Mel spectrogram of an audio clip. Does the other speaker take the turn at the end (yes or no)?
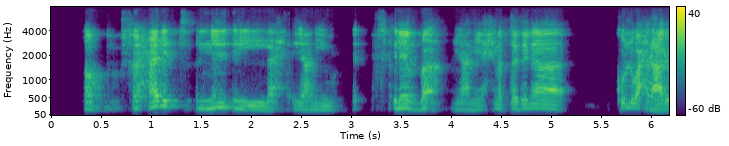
no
